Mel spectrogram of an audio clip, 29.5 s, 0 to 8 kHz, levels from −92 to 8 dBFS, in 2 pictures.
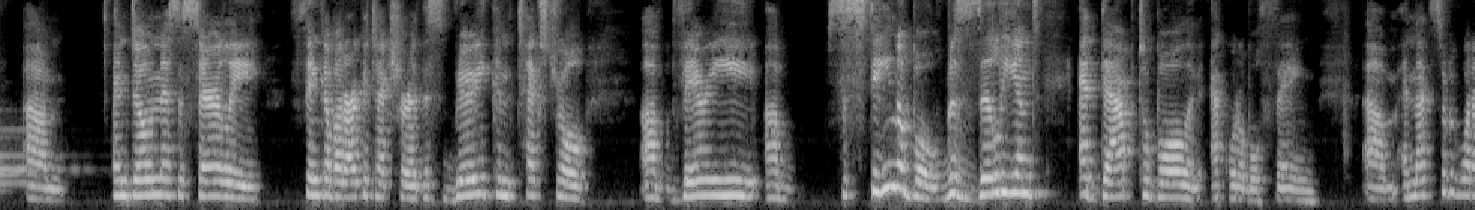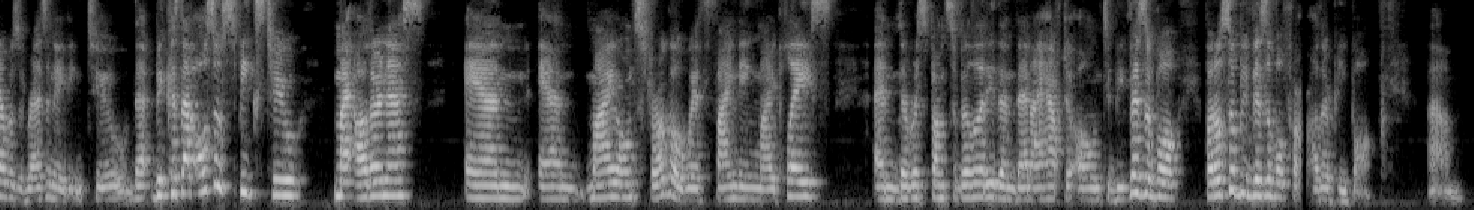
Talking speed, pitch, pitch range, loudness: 135 wpm, 190 Hz, 170-220 Hz, -19 LUFS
